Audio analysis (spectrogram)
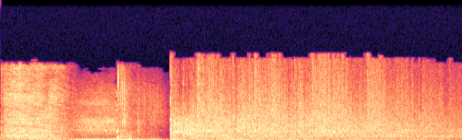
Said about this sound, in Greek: Το σενάριο προβλέπει ανακατάληψη εδάφους που έχει καταλάβει εχθρική δύναμη στις νότιες ακτές του νησιού. Μαζικά πυρά πυροβολικού, πυραυλικέ επιθέσει, βολέ αντιαρματικών γίνονται με στόχο την εξουδετερώση εχθρικών δυνάμεων.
